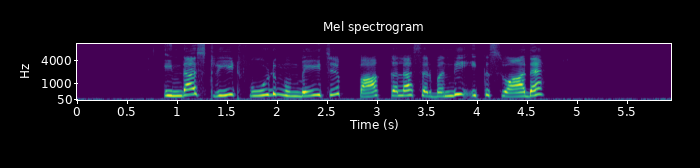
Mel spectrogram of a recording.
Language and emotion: Dogri, happy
